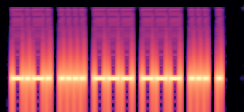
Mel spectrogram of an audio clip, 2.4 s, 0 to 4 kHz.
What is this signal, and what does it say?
Morse code, heard as a keyed tone, about 36 wpm, 550 Hz. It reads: CHOOSE
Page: News headlines in Morse code at 35 wpm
